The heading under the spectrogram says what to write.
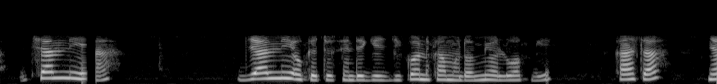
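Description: Two dropouts with pitch repetition turn up in the speech. From 0.82 to 0.96 s, roughly 140 ms goes missing, which fits about seven 20 ms packets. The receiver loops the last pitch period, so you get a brief buzzy hold that fades toward silence before the speech cross-fades back in. A much shorter one at 5.46 to 5.48 s, about a single packet's worth, just sounds like a slightly held note. All of it sits inside the narrow G.711 telephone band.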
